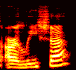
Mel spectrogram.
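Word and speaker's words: Arleisha: was a kid because my name is are Leisha so it's just like Alicia but with an arm or Alicia and I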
